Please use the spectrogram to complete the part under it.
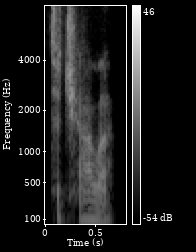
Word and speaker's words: T'Challa: The people of Wakanda fight to protect their home from intervening world powers as they mourn the death of King T'Challa.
